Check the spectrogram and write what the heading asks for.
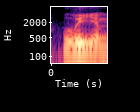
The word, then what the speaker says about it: Liam: to know that his real name is is pronounced liam not lying from the clash of clans trailer if you've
